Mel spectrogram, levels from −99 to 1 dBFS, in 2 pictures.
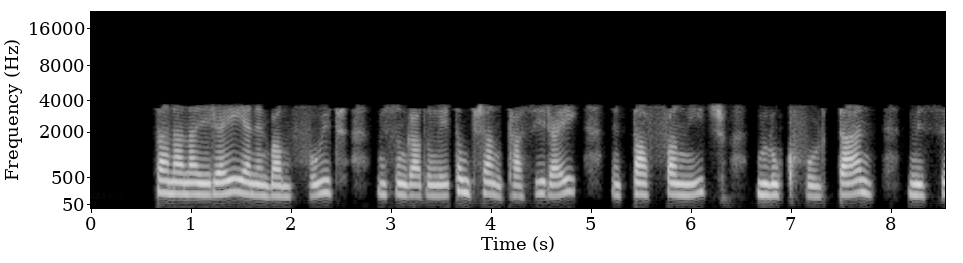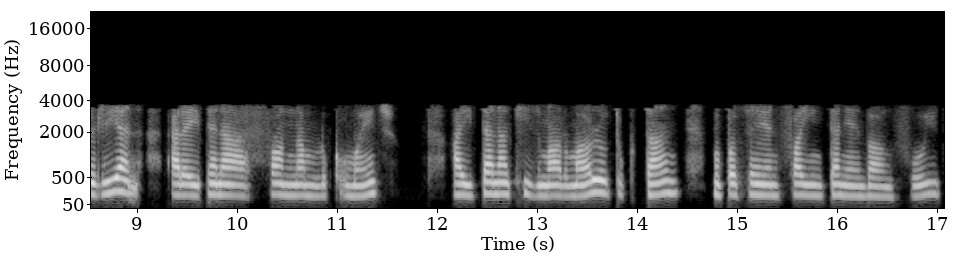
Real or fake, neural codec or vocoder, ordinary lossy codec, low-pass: fake; codec, 16 kHz in and 24 kHz out, 0.9 kbps, LongCat-Audio-Codec, fine tuned four codebook decoder; MP3, 32 kbps; 3.6 kHz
